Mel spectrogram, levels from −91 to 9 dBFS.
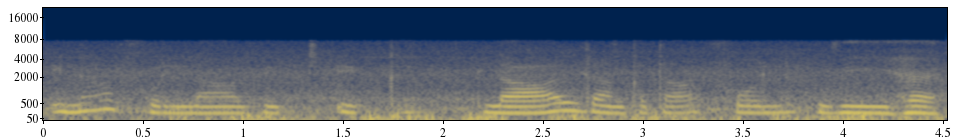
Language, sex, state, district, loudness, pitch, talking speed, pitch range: Punjabi, female, Punjab, Pathankot, -14 LUFS, 205 Hz, 135 wpm, 195-225 Hz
